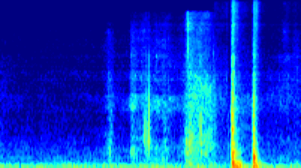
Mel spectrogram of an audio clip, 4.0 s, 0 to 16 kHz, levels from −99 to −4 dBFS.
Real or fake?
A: fake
